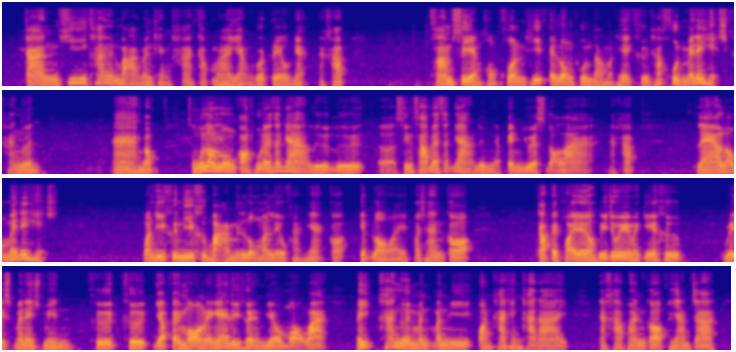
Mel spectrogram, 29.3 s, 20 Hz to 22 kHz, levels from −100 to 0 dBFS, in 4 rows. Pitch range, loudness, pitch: 110-145 Hz, -24 LUFS, 130 Hz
